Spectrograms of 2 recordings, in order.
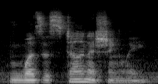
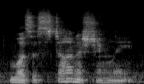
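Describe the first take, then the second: Both takes have the same delivery.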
